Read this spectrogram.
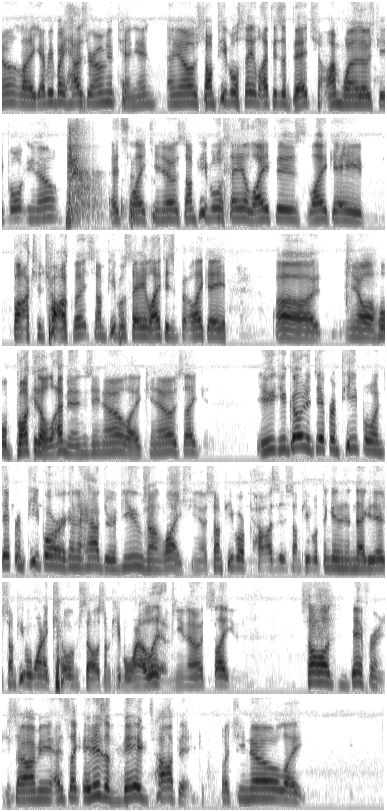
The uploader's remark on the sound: he was recording outside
